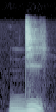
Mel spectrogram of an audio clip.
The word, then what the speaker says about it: dit: Dire, I-R-E, will become I-T, dit. Okay, phonetically, same thing here. You don't pronounce the final T.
